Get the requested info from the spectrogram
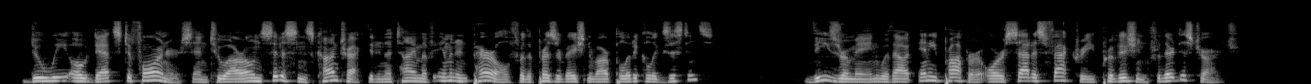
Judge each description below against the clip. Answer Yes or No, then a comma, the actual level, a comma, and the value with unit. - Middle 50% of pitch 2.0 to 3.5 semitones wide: No, average, 4.2 semitones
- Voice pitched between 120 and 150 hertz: Yes, medium, 140 Hz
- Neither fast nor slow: Yes, average, 165 wpm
